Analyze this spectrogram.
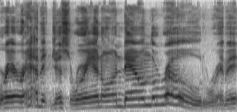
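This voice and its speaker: A put-on character voice sits at a middle pitch and moves at a very slow pace. Its pitch swings very wide. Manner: sly, playful.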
